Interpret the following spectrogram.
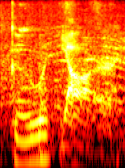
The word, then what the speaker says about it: Gouillart: Gouillart. Well, the emphasis on the second syllable.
